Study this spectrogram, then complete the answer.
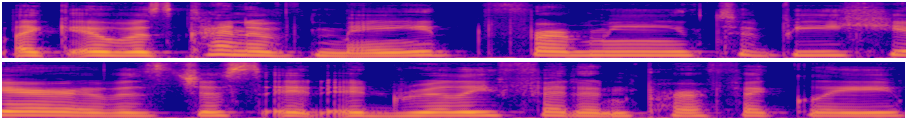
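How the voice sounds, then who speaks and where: A woman with an ordinary speaking voice and an American accent talks at a moderate pace and a fairly high pitch, on a very clean recording with a silent background. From California. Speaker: communication professor. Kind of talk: interview.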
